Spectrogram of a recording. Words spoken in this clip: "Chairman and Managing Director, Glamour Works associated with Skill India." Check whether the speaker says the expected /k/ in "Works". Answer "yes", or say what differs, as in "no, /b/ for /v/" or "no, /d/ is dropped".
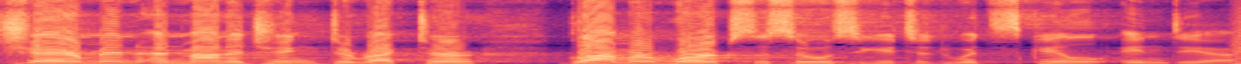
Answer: yes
